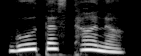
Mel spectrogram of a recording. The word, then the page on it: ಭೂತಸ್ಥಾನ: kannada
